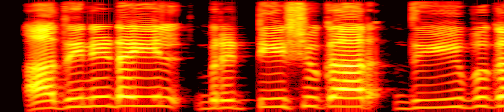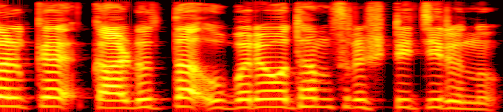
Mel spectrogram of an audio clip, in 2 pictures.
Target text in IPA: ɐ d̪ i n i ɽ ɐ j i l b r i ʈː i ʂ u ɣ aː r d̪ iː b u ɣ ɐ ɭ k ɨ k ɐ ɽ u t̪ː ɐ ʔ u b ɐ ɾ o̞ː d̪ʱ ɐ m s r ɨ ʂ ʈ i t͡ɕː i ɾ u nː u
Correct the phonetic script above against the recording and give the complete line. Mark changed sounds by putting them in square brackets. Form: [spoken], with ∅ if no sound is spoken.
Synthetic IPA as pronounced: ɐ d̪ i n i ɽ ɐ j i l b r i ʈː [iː] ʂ u ɣ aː r d̪ iː b u ɣ ɐ ɭ k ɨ k ɐ ɽ u t̪ː ɐ ʔ u b ɐ ɾ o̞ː d̪ʱ ɐ m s r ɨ ʂ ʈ i t͡ɕː i ɾ u nː u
